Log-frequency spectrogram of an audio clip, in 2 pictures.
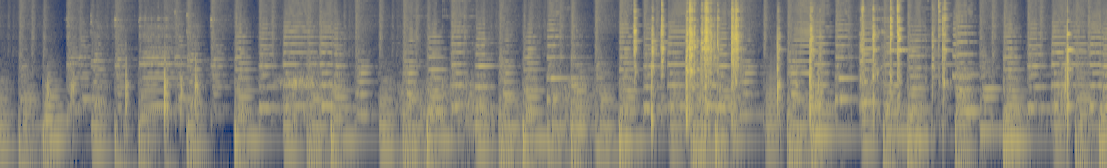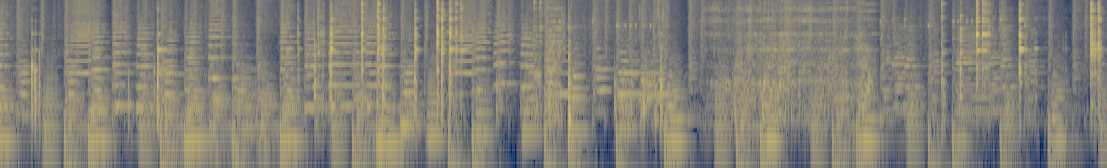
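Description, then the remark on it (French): A table being set: dishes and cutlery clink and clatter continuously, with dense bursts of bright metallic and ceramic taps throughout, fairly loud and with no talking. “Zou, on met la table.”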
